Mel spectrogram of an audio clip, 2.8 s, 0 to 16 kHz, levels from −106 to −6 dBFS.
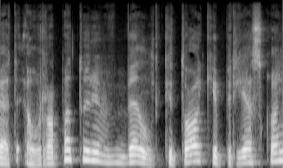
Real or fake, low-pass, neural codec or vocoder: real; 14.4 kHz; none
